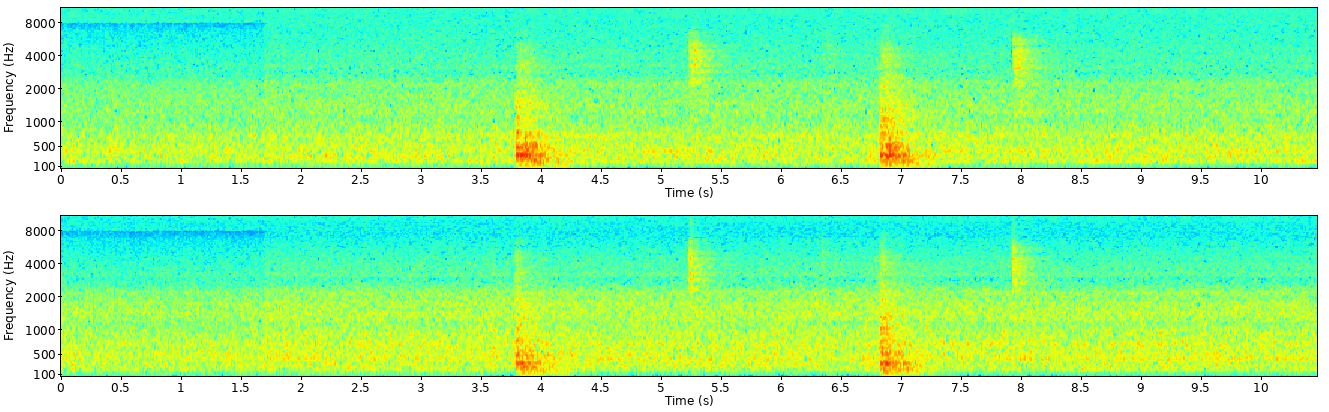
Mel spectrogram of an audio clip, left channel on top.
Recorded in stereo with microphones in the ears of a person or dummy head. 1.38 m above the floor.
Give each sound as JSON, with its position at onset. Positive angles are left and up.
{"t": 3.8, "sound": "a cupboard door", "side_deg": -65, "distance_m": 1.8}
